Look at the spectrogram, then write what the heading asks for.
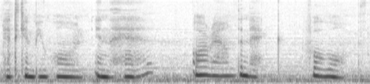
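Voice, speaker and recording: Young woman doing asmr shopping channel, super slow n soft, dark mellow voice, faint noise behind. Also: medium pitch, steady tone. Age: young adult. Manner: breathy, near-whispered, slow and deliberate. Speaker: ASMR host playing a shopping channel presenter. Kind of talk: soft-spoken ASMR, scripted product presentation.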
